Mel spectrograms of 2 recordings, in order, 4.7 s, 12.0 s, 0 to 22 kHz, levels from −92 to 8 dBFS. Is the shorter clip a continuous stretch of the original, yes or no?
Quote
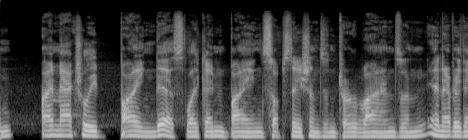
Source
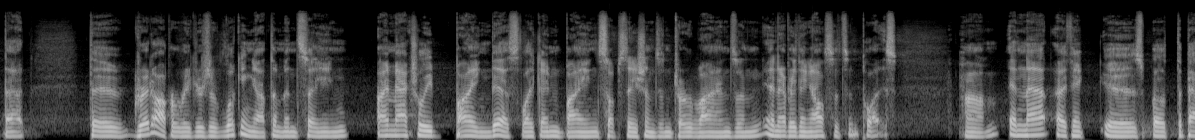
yes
